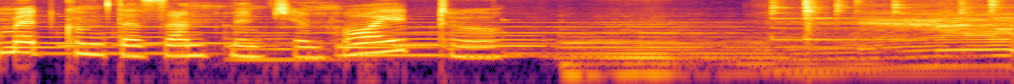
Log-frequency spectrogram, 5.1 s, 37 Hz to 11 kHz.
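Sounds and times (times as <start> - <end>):
speech: 0.1 - 2.6
cow mooing: 4.1 - 5.0.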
